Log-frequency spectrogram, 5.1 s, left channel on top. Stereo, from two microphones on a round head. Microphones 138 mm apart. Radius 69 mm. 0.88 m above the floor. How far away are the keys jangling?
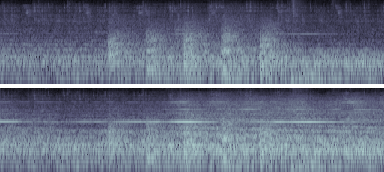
About 2.5 m.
